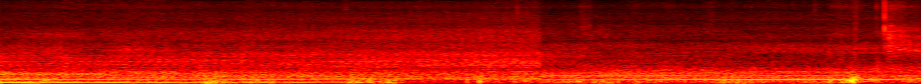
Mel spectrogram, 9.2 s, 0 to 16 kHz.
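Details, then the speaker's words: 1984 Dodge Mini Ram van, four-cylinder, parked about 25 years, warming up after starting: steady, even idle now on all four cylinders; earlier startup smoke and missing have cleared. "Well, now it's kind of idling a little better. Was smoking a little on startup and missing. Now it's running on all four and the smoke is gone."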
